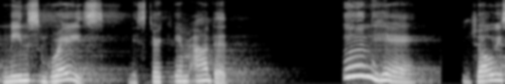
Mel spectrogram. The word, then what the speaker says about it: Eun-hye: Yes, it's pronounced Eun-hye, and it means grace, Mr. Kim added. Eun-hye, Joey said slowly and this time perfectly.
